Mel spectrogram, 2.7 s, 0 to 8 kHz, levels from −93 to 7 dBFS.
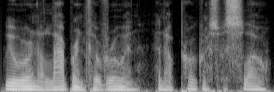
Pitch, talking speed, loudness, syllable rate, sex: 90 Hz, 265 wpm, -18 LUFS, 6.4 syllables/s, male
